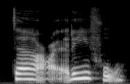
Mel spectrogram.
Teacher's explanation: huruf ain sukun memiliki sifat bainiyah, maka kita beri sedikit aliran suara, tidak boleh langsung kita putuskan ta, tapi kita alirkan sedikit. · Huruf ra kasrah dibaca dengan tarqiq atau tipis.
